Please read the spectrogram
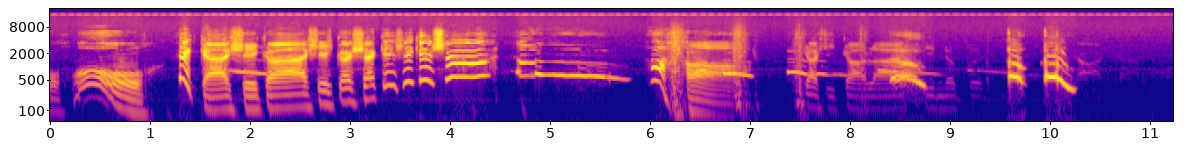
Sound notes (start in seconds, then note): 0.3 man speaking playfully; 4.5 baby seal crying meekly; 8.4 parent seal barking sadly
